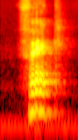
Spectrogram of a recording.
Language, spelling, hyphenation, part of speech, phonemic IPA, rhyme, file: Dutch, vrek, vrek, noun / adjective, /vrɛk/, -ɛk, Nl-vrek.ogg
- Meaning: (noun) scrooge, miser; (adjective) miserly, avaricious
